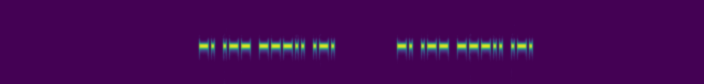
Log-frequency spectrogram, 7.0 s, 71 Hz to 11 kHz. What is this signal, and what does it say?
Morse code, heard as a keyed tone, about 40 wpm, 700 Hz. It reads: NW8R NW8R
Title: USA Call Signs - 4 Characters - Repeated 2x - 40wpm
